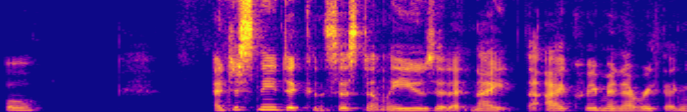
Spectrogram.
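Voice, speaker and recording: A woman at medium pitch with fairly even intonation. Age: 60s. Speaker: puzzle hobbyist vlogger. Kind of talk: casual vlog monologue. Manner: rambling, filler-heavy.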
